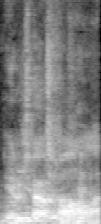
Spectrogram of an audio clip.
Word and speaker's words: Neanderthal: Neanderthal, as it's actually Neanderthal, correctly short.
